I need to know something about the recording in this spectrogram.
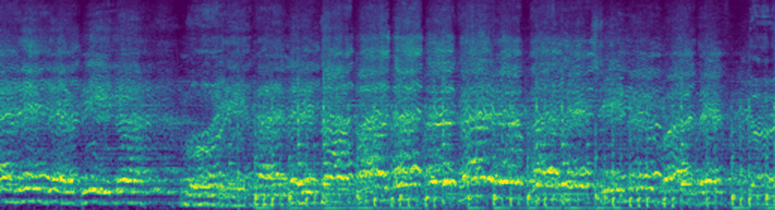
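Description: Music: an Indian ragamala sung by layered voices in a chant-like style. About three seconds in, a low steady drone and rapid percussion come in beneath the singing.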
